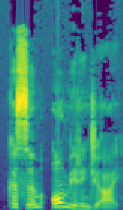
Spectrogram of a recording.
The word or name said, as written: Kasım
